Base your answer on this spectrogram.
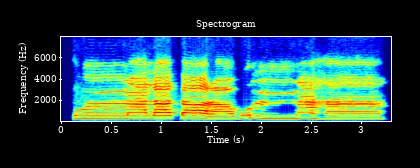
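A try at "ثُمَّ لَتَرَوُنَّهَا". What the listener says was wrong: Lataro. Lataro. nah, roknya tidak panjang, jadi cepat aja. Tsumma latarawun.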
